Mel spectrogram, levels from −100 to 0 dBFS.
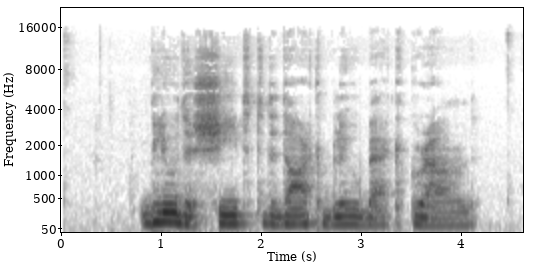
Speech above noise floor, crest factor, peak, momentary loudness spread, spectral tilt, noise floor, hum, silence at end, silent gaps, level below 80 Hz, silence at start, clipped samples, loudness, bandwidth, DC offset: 40 dB; 16 dB; -14 dBFS; 15 LU; -5.5 dB/octave; -69 dBFS; none; 0.5 s; none; -60 dBFS; 0.8 s; under 0.1%; -30 LUFS; 15.5 kHz; under 0.1%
